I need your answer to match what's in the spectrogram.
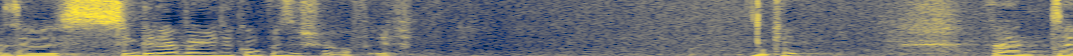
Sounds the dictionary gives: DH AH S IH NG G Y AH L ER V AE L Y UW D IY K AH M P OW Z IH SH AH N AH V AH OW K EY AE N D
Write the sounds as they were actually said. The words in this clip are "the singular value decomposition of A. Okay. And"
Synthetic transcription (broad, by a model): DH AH S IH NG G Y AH L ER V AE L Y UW D IY K AH M P OW Z IH SH AH N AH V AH OW K EY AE N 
